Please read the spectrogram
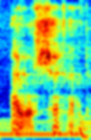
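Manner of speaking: ordinary talk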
